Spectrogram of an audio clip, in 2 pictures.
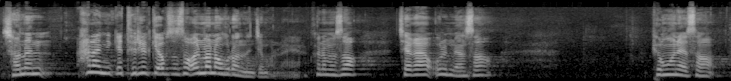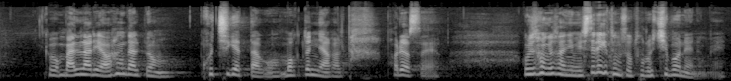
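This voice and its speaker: A woman's voice: on the high side, fairly quick. A middle-aged woman from Korea, a missionary giving an earnest, emotional church testimony. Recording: echoey church hall.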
